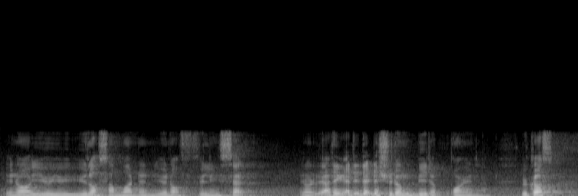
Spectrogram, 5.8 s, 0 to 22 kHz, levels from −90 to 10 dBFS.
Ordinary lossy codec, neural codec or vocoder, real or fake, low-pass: none; none; real; 7.2 kHz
